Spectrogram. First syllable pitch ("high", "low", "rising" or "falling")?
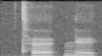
high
